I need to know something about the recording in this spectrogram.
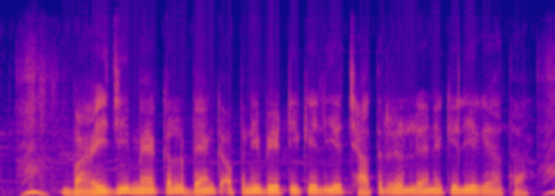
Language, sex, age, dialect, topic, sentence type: Hindi, male, 18-24, Kanauji Braj Bhasha, banking, statement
